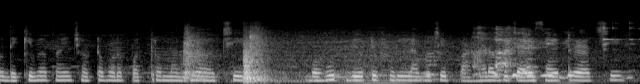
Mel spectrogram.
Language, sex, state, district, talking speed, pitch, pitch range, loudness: Odia, female, Odisha, Malkangiri, 150 wpm, 185 Hz, 180-195 Hz, -20 LUFS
